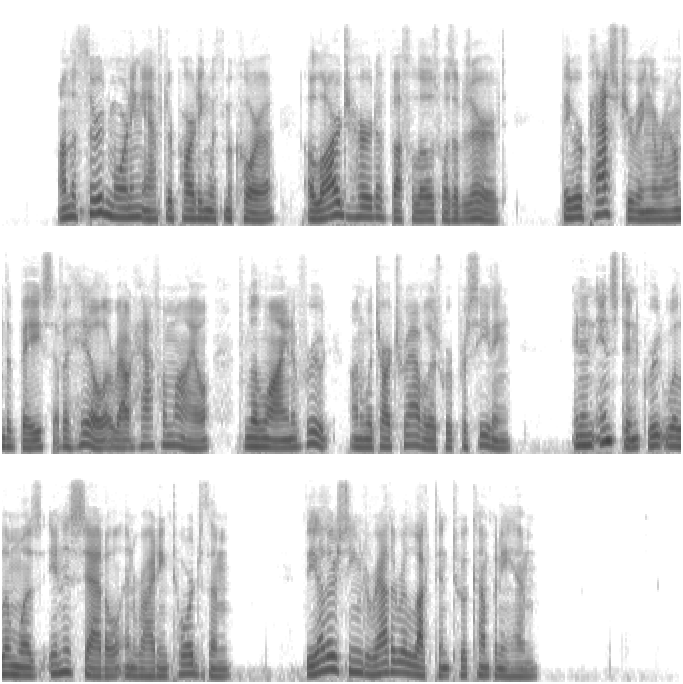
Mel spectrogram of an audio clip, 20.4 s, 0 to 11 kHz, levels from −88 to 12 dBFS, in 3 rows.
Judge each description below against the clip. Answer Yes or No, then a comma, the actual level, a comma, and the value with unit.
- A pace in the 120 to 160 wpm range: No, average, 175 wpm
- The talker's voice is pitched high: No, low, 120 Hz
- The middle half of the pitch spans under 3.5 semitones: No, average, 4.3 semitones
